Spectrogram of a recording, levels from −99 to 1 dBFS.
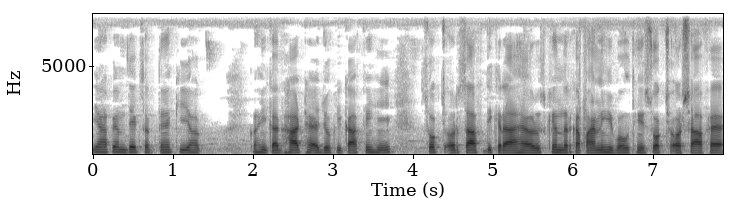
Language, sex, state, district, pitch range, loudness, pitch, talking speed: Hindi, male, Uttar Pradesh, Varanasi, 125-135 Hz, -24 LUFS, 130 Hz, 250 wpm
